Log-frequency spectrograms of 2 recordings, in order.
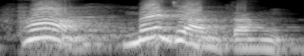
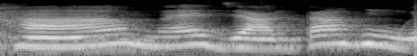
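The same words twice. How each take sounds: First: Crisp हाँ, short break, then मैं जानता हूँ; pause after हाँ. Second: Slow, soft, low drawn-out हाँ मैं जानता हूँ; wrong droning reading. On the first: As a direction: set हाँ apart with a brief pause. (हाँ के बाद थोड़ा विराम) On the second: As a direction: drag out हाँ and every word after it, quietly. (हाँ मैं जानता हूँ को धीमे, खींचकर बोलना) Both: Shown as a demonstration. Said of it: "ऐसे नहीं".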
